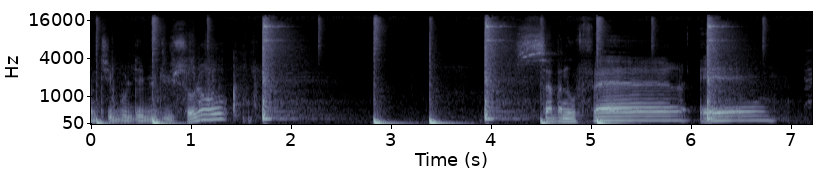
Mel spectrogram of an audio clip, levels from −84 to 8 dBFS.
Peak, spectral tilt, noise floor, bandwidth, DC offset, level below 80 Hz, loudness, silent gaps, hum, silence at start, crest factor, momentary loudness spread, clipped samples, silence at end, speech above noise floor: -8 dBFS; -5 dB/octave; -63 dBFS; 19 kHz; under 0.1%; -36 dBFS; -29 LUFS; none; none; 0 s; 22 dB; 15 LU; under 0.1%; 0.4 s; 34 dB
